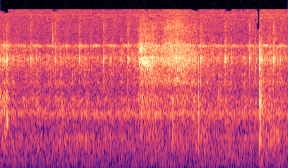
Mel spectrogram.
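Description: A paper page in a picture book rustling as it is turned, with a short click near the end, over a steady background hum.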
